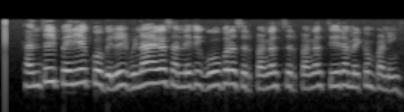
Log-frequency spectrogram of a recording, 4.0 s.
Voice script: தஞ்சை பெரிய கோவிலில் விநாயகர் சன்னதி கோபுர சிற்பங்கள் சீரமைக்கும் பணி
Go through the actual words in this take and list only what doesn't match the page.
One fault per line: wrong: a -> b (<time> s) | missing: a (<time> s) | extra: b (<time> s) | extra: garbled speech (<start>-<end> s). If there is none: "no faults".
extra: சிற்பங்கள் (2.8 s)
